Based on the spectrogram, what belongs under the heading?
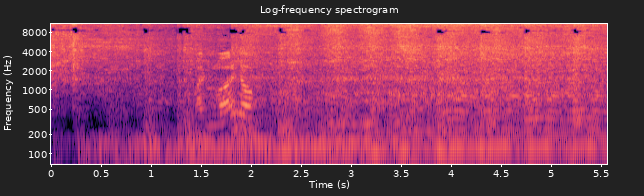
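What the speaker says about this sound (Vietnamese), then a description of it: "để em vô phần nổ máy trên gì cho bác xem" A 2003 Honda Wave Alpha motorbike engine starts and then runs at a steady low idle, close by, while a person talks over it.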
